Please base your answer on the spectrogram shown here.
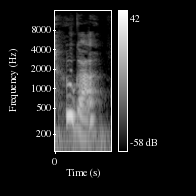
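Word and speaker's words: hygge: So Huga, pronounced Huga, is the quality of being warm and comfortable that gives a feeling of happiness.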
